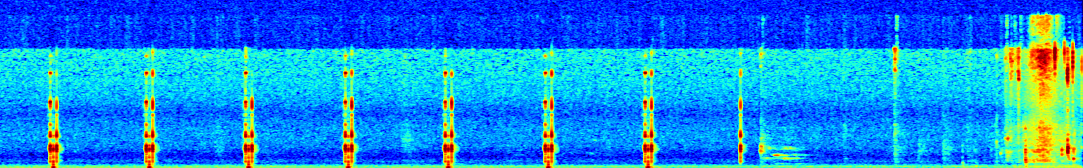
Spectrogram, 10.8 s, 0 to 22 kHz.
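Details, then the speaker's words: Simulated Korotkoff sounds in a classroom blood pressure game: seven evenly spaced thumps at about 60 a minute, first heard at 160, last at 100, giving 160/100, a hypertensive reading. "right so we once it fills up all the way we're just listening for those heartbeats okay the first heartbeat I heard was that 160 okay and then the last heartbeat I heard was about right here okay 100"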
